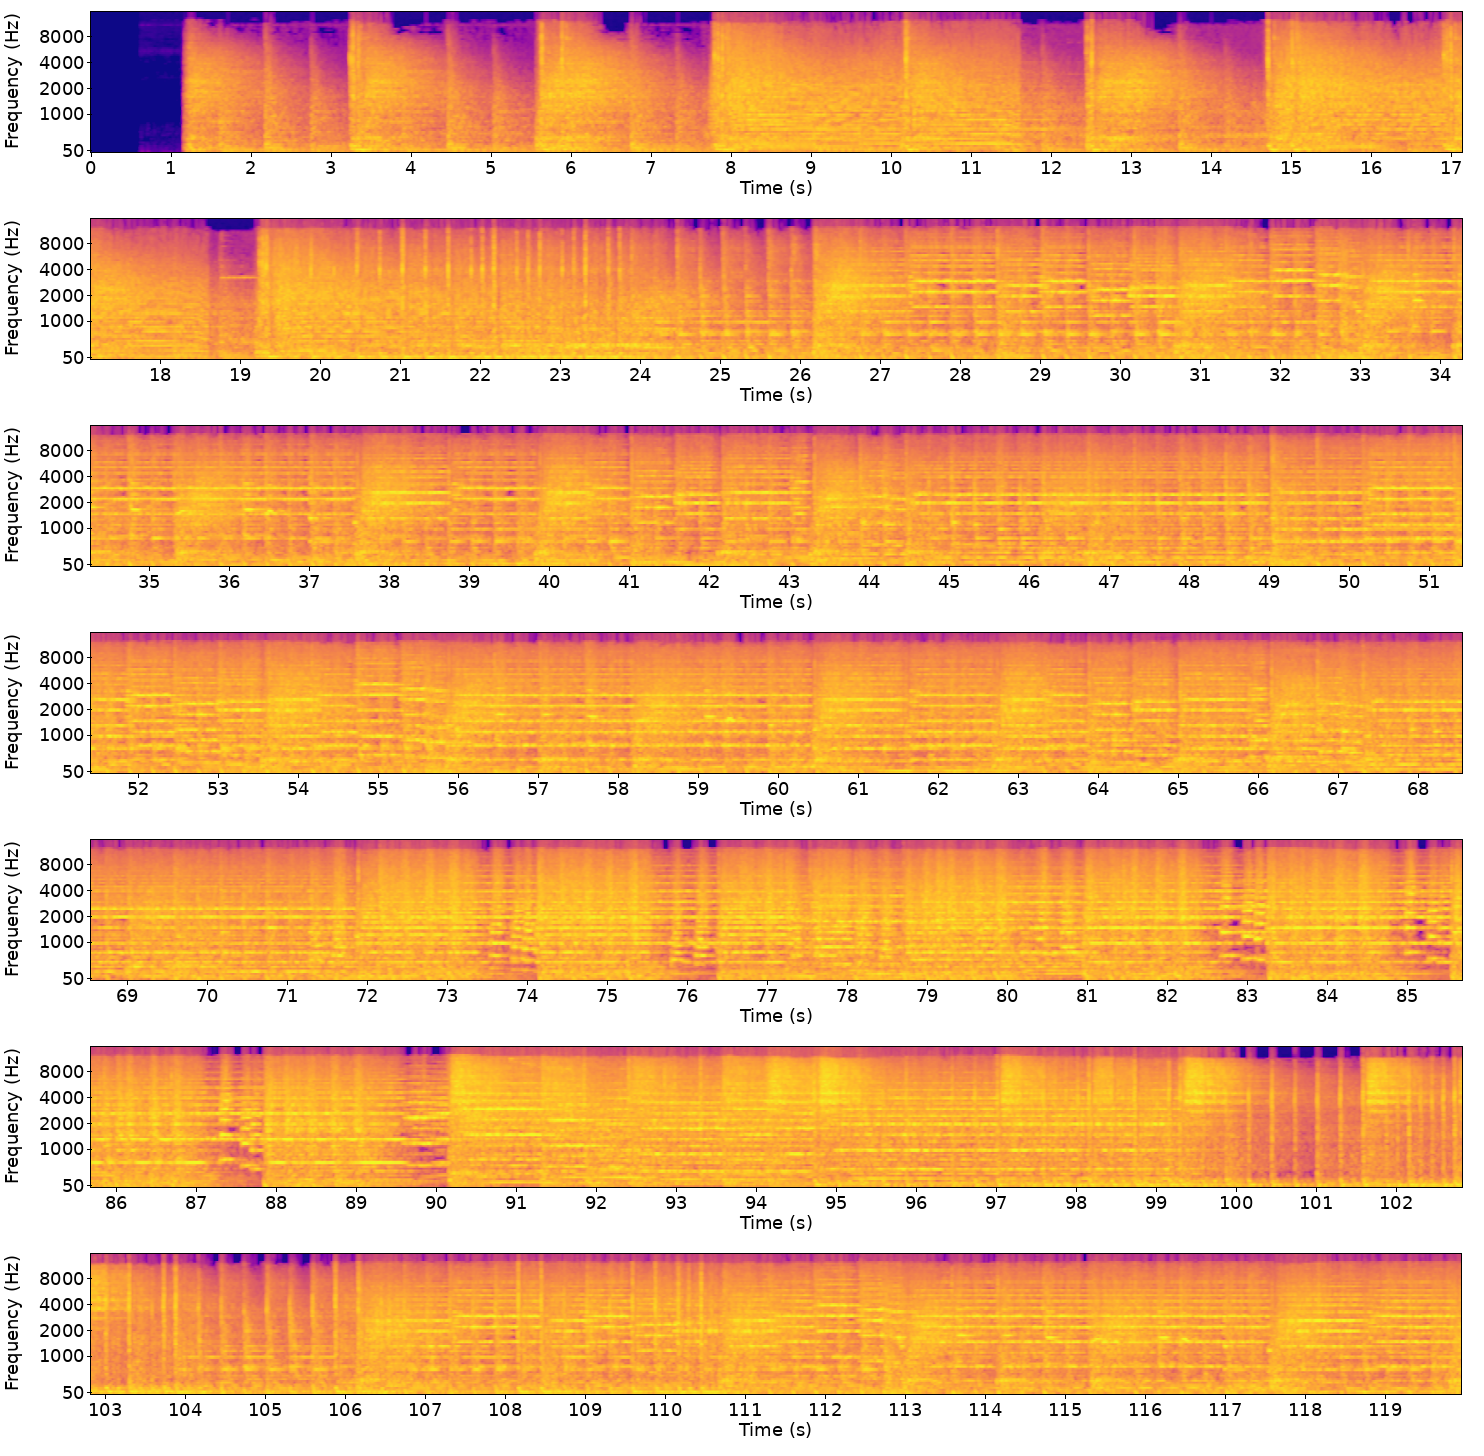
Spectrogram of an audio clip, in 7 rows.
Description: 1.以强劲的打击乐为基调，音乐的旋律性有时不是很强，但是却变化多端，每个音符的音长很短。
②专辑类别：原声大碟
